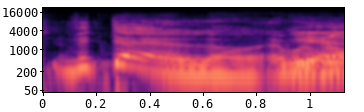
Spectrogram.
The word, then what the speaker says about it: Vitello: It's Vitello.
